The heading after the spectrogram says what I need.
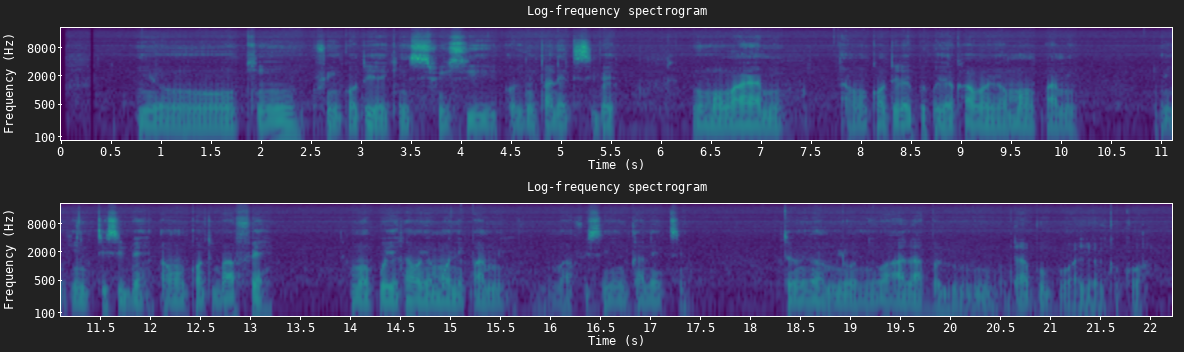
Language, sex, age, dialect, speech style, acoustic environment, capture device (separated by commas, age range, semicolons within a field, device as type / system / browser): Yoruba, male, 25-34, Nigeria - Lagos Yoruba, tired, people talking; appliances, mobile / Linux / Chrome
